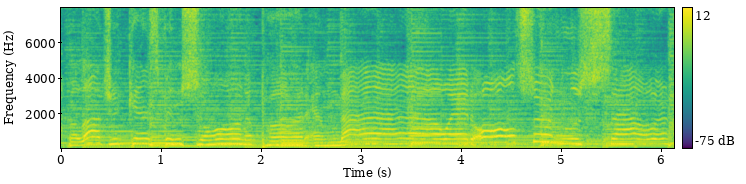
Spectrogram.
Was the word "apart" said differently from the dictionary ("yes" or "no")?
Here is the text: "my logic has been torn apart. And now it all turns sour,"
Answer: no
